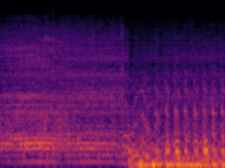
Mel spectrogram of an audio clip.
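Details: Toyota on a snowy December cold start: the fuel pump is on, but the starter spins the engine in an even churn of about four pulses a second and it never fires. Crank, no start; a battery connection issue is suspected, not confirmed.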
